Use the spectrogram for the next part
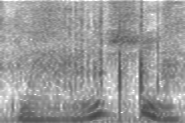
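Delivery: ordinary delivery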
